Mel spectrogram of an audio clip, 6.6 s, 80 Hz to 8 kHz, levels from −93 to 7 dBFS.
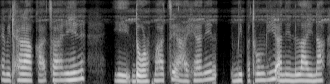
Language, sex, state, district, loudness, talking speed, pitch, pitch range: Mizo, female, Mizoram, Aizawl, -19 LUFS, 135 wpm, 215 Hz, 205-225 Hz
